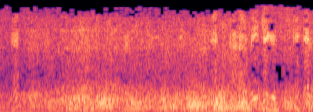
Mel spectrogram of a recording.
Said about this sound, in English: Be jiggered. That sounds like a train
